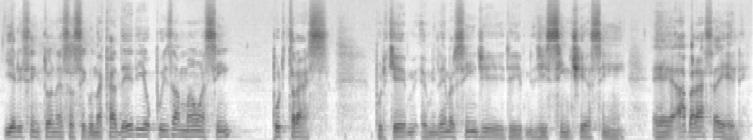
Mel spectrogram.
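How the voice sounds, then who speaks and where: A man's voice: lowish voice, mellow. A middle-aged man, the father co-hosting, telling a story casually and often checking that his listener follows. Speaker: co-host, father. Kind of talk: casual storytelling chat on faith.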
